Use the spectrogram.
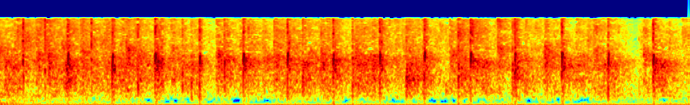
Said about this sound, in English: Can we have just one last round of applause for all the panelists?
